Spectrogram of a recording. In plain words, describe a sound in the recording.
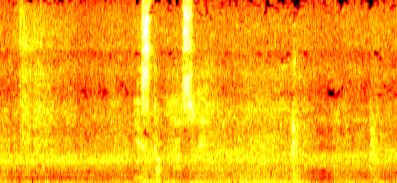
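Fabric rustles softly as a hand handles a garment.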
